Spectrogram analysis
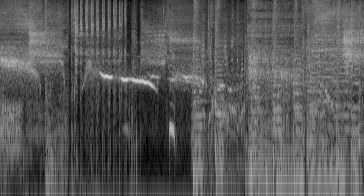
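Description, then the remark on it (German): On the NDR Info radio satire show Intensivstation, a voice mimics New Year's fireworks in place of real firecrackers: a rising then long descending whistle, followed by bursts of popping and crackling vocal noises, loud and rhythmic, with other mouth-made bangs layered over a busy background. “Und weil wir uns auch in die Böller-Ciao-Kampagne einklinken, Böller-Ciao, Böller-Ciao, Böller-Ciao, Ciao, Ciao, machen wir jetzt unser Feuerwerk wie immer selbst.”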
